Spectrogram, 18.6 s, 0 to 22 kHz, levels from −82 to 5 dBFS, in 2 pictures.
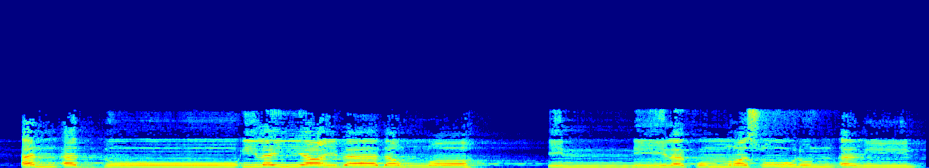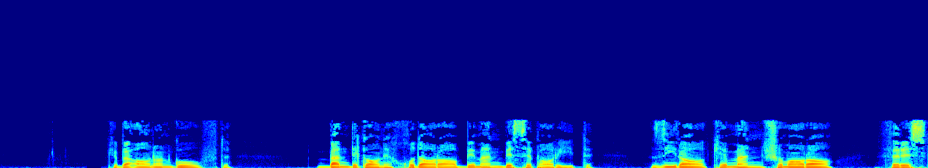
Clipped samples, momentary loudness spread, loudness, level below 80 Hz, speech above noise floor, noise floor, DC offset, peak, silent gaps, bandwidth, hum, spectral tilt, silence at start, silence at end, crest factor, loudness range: under 0.1%; 13 LU; -21 LUFS; -42 dBFS; 46 dB; -66 dBFS; under 0.1%; -2 dBFS; 10.21-10.25 s; 8 kHz; none; -5.5 dB/octave; 0.2 s; 0 s; 18 dB; 6 LU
